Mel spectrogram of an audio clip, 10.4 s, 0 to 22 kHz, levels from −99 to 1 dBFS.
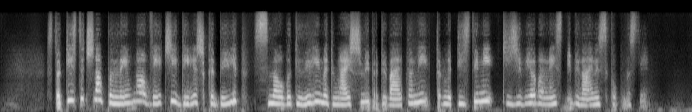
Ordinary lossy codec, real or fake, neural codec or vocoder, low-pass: none; fake; codec, 44.1 kHz, 0.9 kbps, DAC; 14.4 kHz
